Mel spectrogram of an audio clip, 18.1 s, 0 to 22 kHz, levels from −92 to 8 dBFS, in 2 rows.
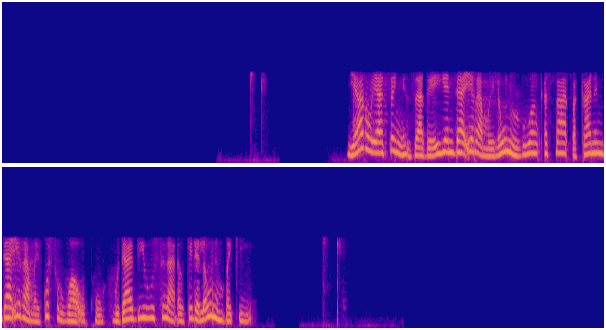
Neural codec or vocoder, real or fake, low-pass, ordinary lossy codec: codec, 24 kHz, 3 kbps, HILCodec; fake; 3.6 kHz; AAC, 24 kbps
